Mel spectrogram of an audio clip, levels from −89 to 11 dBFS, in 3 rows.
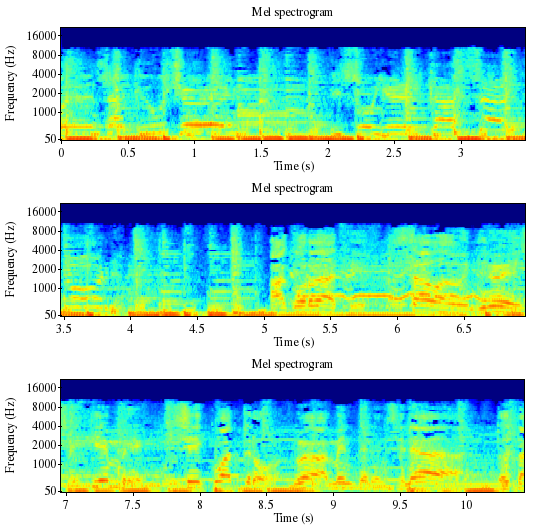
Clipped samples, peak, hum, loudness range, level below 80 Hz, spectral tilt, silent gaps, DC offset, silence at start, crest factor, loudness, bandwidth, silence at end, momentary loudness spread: under 0.1%; 0 dBFS; none; 1 LU; -16 dBFS; -5.5 dB/octave; none; under 0.1%; 0 s; 12 dB; -15 LUFS; 10.5 kHz; 0 s; 4 LU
